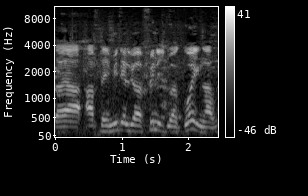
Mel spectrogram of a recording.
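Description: Over faint music in the background, a man speaks at a fairly high pitch with fairly even intonation, the sound dry with no echo. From Kenya. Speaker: vlogger's companion. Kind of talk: casual account to camera. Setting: outdoors. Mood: indignant storytelling. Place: street. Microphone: phone near.

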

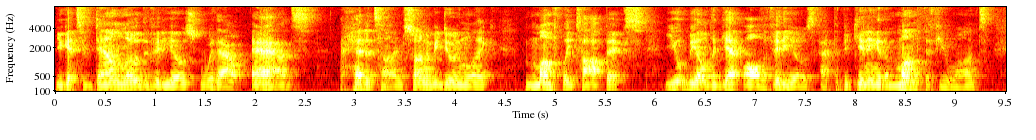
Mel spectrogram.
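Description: In audible room echo, a man with a medium pitch and a bright, sharp tone speaks at a fairly quick pace with ordinary pitch variation.

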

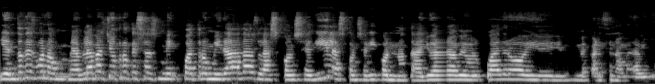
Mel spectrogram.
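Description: The speech comes at a very fast pace with hardly any pauses and ordinary pitch variation. The background is quiet. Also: woman, fairly high pitch for a woman. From León, Spain; Spain. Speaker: painter and author; interviewee. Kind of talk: interview. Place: home room. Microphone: video call.

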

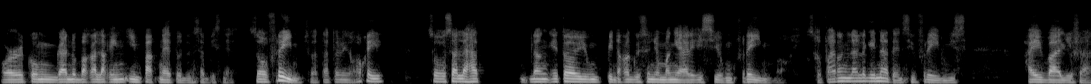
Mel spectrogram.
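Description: A normal speaking voice at a fairly quick pace, with big swings in loudness, ordinary pitch variation, and a dry, close sound with no echo. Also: man. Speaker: podcast co-host discussing IT project management. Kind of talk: casual chat.

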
